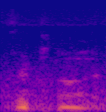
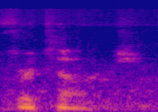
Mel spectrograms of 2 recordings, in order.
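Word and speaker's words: frottage: educator they'll call that frage really f r o TT a g e frage frage it rhymes with fromage and it's just as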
